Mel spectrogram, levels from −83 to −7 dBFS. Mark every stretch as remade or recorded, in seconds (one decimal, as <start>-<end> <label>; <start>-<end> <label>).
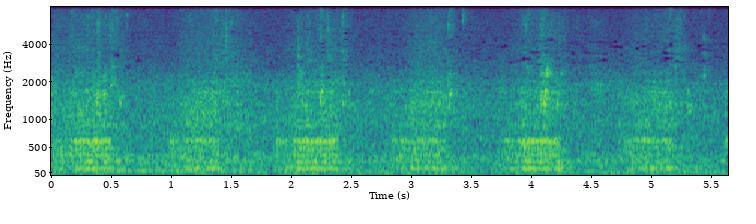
0.0-1.7 remade; 1.7-2.5 recorded; 2.5-5.6 remade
